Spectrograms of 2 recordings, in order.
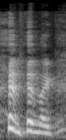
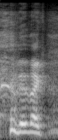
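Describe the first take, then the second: No difference in how they are said.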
